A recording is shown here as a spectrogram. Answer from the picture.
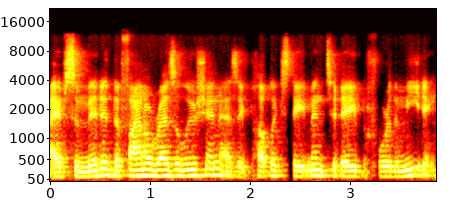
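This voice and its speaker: The intonation here is fairly even. It is an ordinary speaking voice. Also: man. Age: 30s. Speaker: energy policy researcher, public commenter. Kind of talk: public comment. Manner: formal.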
